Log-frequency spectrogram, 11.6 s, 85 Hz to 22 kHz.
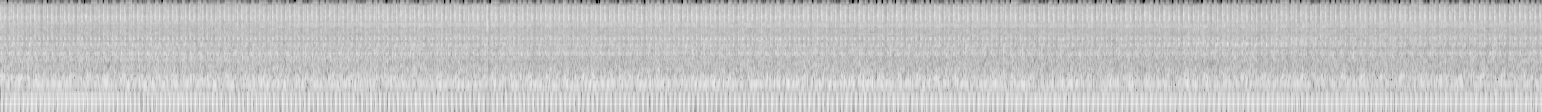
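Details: VW Golf MK5 GTI at idle: faint uneven rustle through a steady idle, no clear knock; owner asks if it is normal, cause unknown.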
